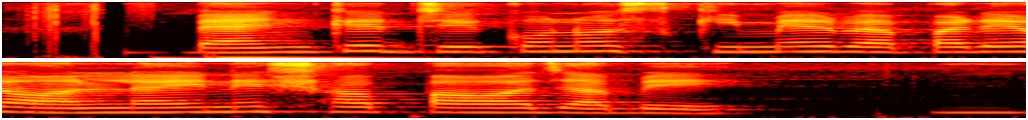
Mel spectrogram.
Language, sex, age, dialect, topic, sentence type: Bengali, female, 18-24, Northern/Varendri, banking, statement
